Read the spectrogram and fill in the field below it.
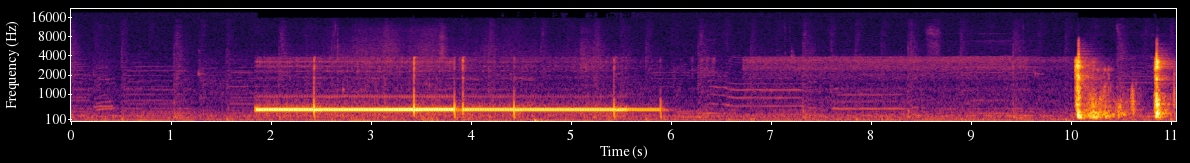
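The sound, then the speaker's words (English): A telephone number, the agent's number of Jerry Jones, owner of the Cowboys, is dialed for a phone interview on Cheeky Media: a quick run of touch tones over a steady tone, then a later ringing tone before a brief clatter near the end; no one speaks. “But he did give us his agent's number and he said that we could call him today around 4 o'clock and he would do a phone interview for about 10 minutes with us.”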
